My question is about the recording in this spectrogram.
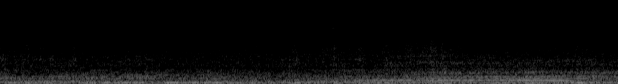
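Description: Damp cotton swab rubbing and scratching across paper as it is brushed back and forth, over a steady low rumble. A low steady hum comes in about midway and stops just before the end.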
